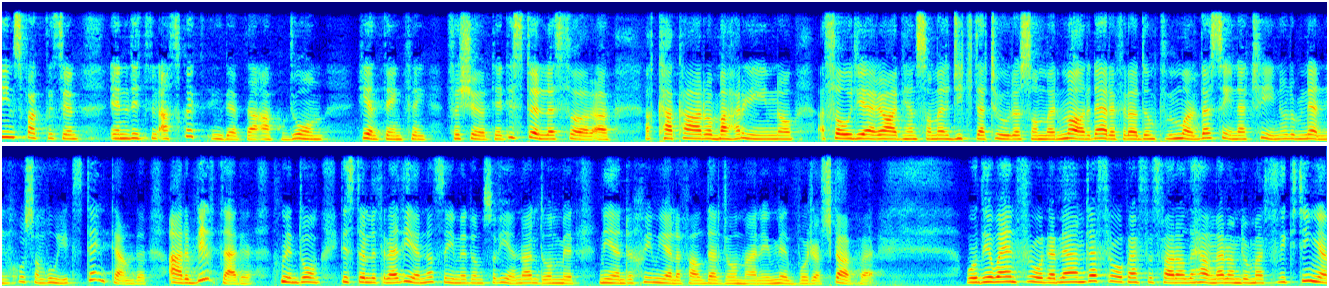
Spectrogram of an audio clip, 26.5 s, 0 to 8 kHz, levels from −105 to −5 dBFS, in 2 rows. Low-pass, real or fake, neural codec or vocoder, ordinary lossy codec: 7.2 kHz; fake; codec, 16 kHz, 0.5 kbps, FunCodec, trained on LibriTTS, 25 frames a second; none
